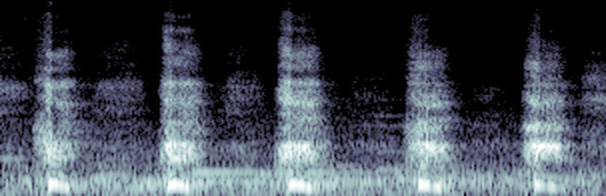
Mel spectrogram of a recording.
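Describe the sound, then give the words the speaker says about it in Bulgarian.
Bhastrika yoga breathing: five forceful, evenly spaced breaths, each a loud airy whoosh rising and falling, repeated at a steady rhythm over a low, faint hum. “Хайде още един цикъл да повториме. Бастрика. Точно така.”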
